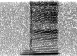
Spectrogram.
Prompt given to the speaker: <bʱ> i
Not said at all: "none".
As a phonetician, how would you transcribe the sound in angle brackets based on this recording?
b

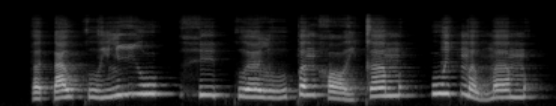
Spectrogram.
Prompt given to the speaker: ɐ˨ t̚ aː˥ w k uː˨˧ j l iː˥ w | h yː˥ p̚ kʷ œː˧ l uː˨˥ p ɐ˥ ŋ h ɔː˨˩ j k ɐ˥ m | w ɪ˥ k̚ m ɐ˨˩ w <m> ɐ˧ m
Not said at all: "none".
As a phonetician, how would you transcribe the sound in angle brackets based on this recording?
m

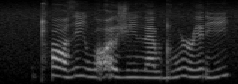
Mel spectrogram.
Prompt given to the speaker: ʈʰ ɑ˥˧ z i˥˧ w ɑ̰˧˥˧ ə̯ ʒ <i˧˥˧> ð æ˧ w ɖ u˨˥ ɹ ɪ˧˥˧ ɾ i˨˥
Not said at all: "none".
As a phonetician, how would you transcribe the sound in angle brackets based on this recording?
i˧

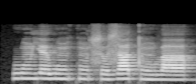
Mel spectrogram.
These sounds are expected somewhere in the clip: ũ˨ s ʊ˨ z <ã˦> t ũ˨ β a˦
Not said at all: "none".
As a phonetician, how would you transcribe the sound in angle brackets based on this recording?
a˦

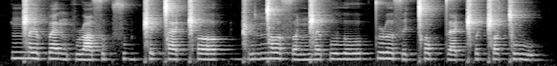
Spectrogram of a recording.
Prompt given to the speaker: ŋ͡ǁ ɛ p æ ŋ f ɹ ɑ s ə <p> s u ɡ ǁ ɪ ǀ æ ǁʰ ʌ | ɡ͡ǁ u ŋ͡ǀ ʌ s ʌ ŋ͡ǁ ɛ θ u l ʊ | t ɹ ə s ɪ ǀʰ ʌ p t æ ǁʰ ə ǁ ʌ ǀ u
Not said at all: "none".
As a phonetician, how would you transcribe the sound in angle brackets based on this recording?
p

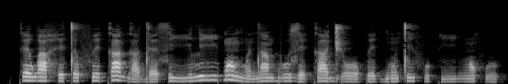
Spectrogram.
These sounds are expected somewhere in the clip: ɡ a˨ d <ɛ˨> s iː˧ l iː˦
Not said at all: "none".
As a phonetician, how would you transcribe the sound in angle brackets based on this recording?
ɛ˨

